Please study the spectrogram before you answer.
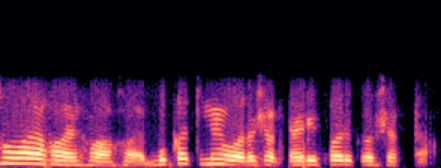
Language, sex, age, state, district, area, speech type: Goan Konkani, female, 18-30, Goa, Bardez, urban, conversation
